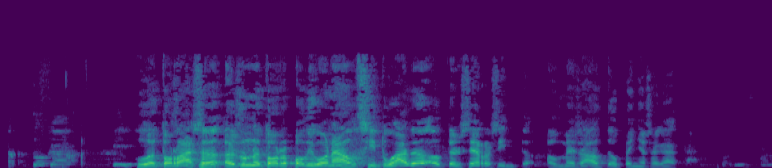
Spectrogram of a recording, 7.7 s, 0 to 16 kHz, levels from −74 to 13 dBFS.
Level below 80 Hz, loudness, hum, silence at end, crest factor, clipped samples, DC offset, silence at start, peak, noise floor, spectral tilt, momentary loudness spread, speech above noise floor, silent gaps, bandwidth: -72 dBFS; -16 LUFS; none; 1 s; 18 dB; under 0.1%; under 0.1%; 0.1 s; -2 dBFS; -54 dBFS; -4 dB/octave; 21 LU; 37 dB; none; 11.5 kHz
